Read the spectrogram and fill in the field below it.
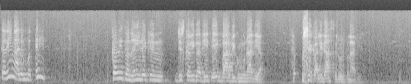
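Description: A young woman speaks playfully.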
